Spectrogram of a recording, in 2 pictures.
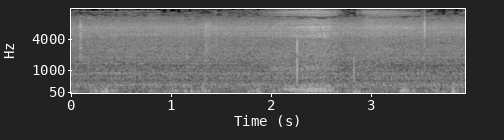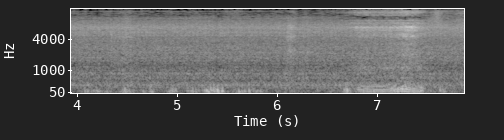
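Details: Adult man (husband) snoring during sleep: low rumbling snores, about three over eight seconds, against steady fan-like room noise.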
